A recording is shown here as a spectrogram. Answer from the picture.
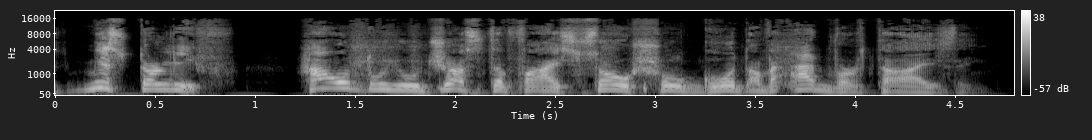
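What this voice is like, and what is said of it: Convincing imitated foreign accent. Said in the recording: “quite a convincing accent, actually.”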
